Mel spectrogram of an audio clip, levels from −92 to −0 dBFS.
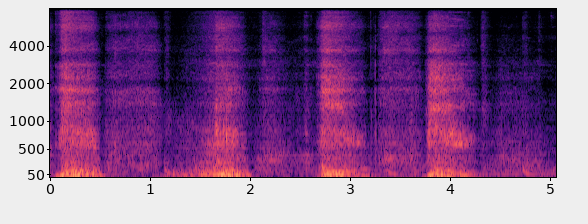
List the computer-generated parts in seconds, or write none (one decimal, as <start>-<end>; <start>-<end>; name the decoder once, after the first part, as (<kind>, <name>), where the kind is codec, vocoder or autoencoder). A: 0.8-3.5 (codec, SNAC); 4.0-5.1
